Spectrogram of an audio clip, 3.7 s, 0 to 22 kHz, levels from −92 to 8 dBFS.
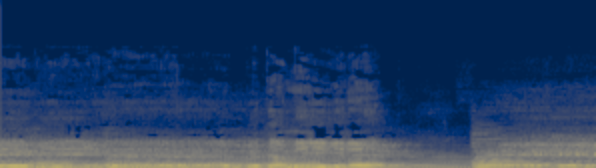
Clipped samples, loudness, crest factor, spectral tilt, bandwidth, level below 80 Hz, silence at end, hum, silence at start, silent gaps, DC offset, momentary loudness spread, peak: under 0.1%; -24 LUFS; 14 dB; -7.5 dB/octave; 11 kHz; -70 dBFS; 0 s; none; 0 s; none; under 0.1%; 6 LU; -10 dBFS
